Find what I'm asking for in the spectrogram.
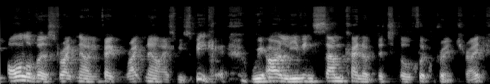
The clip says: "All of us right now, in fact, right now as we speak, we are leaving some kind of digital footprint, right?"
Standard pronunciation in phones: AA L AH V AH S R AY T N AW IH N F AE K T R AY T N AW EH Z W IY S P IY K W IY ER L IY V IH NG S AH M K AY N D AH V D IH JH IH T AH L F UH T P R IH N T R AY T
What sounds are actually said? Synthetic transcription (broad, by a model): AA L AH V AH S R AY T N AW IH N F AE K T R AY T N AW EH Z W IY S P IY K W IY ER L IY V IH NG S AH M K AY N D AH V D IH JH IH T AH L F UH T P R IH N T R AY T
